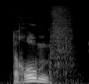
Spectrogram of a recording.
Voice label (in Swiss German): "rumpf", Alsace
